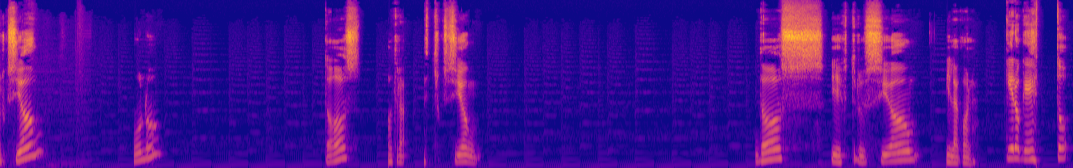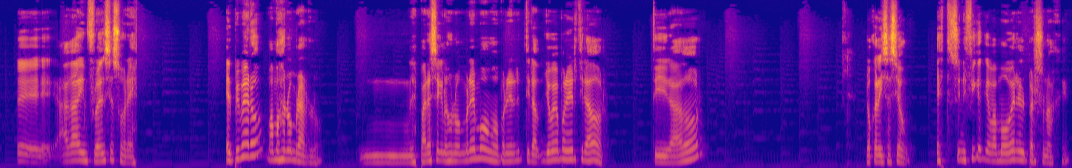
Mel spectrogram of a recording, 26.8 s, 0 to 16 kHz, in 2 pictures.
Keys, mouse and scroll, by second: 3.6 y, 5.0 right click, 5.4 y, 6.2 right click, 7.5 e, 10.2 e, 12.5 shift+middle click, 12.5 scroll up 2, 16.2 right click, 18.8 click, 19.6 click, 22.6 BackSpace.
